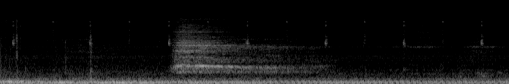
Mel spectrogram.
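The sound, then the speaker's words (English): A noisy car is being driven, with a steady low rumble, light ticking and rattles throughout, and a brief high whine partway through. No talking. “There's nothing to hide about my car. It's not the quietest thing.”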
